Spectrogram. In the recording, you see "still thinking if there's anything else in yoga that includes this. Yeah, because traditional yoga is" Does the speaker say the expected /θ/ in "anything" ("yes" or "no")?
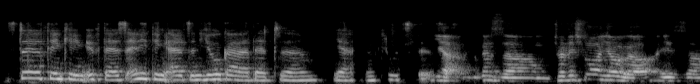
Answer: yes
